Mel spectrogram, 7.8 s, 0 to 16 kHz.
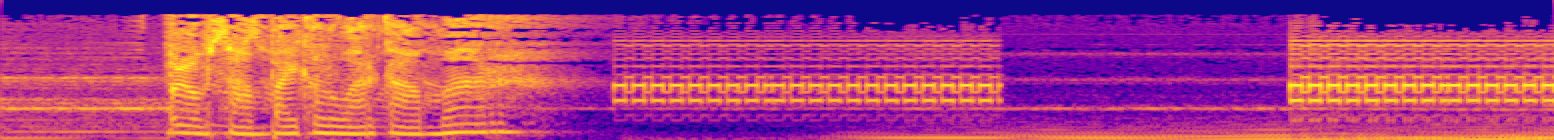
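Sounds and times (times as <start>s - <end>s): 
speech: 0.8s - 2.7s
telephone ringing with electronic warble: 3.0s - 5.0s, 6.4s - 7.7s.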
